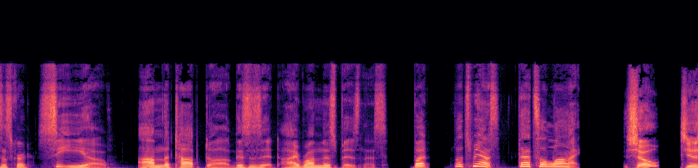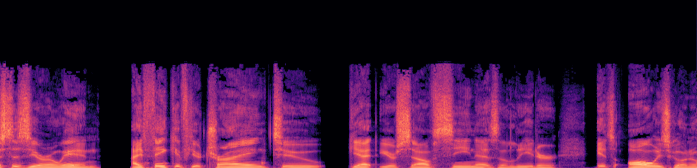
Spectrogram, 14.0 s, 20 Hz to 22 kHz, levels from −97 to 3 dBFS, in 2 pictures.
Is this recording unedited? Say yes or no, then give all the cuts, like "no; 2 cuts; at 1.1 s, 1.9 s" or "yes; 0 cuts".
yes; 0 cuts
